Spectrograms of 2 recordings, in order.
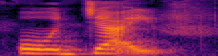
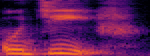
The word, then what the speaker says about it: ogive: भी कह सकते हैं, दैट इज ओजाइव. ओजाइव या ओजीव. ओके, आप दोनों में से कोई भी प्रोनाउंस कर सकते हैं वर्ड ओजाइव और ओजीव.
